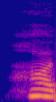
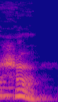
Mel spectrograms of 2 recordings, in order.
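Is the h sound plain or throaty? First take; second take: plain; throaty. First: The h is a plain, light breath. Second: The h is squeezed tight in the throat. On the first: The speaker calls it wrong. "ha değil" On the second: The speaker calls it right. "boğazımızı sıkıyoruz"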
